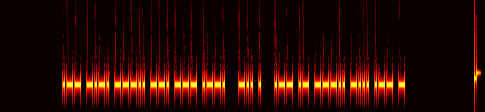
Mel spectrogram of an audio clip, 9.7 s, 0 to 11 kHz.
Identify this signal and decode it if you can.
Morse code, heard as a keyed tone, about 32 wpm, 700 Hz. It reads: WC8GOP DE WA8BWT
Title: USA Callsign DE Callsign 30wpm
